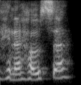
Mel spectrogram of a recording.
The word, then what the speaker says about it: Hinojosa: Hinojosa. Thank you. H's are silent. Yeah, but see it's HINOJOSA and then. H and J are like the same. H, Ah. H is silent, J is H.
